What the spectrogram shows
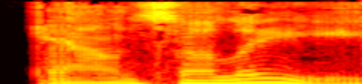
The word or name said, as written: counselee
